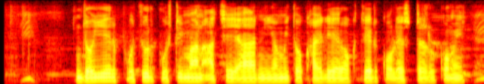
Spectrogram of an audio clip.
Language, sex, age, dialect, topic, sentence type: Bengali, male, 18-24, Western, agriculture, statement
